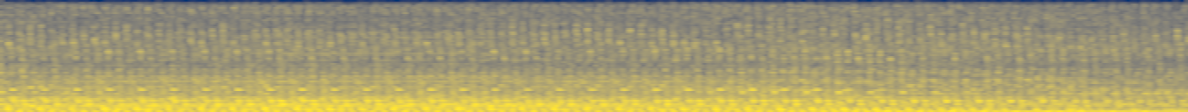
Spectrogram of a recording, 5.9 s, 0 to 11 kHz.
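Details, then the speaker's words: Ford 3910 tractor diesel after replacing the snapped return fuel line, idling unmuffled while warming up: loud, open idle with an even knock about three beats a second, no stumbles; healthy idle, new line not leaking. "everything looks good so i'm gonna let it warm up a few minutes and then i'll park it and then put the cover and muffler back on there that thing sounds pretty good without a muffler"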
